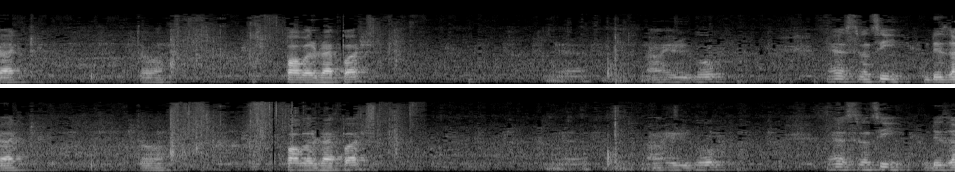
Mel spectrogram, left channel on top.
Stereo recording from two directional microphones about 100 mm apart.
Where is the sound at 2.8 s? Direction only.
30° left (ahead or behind).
